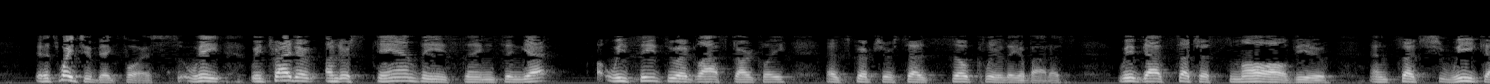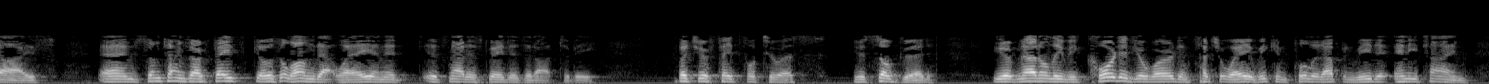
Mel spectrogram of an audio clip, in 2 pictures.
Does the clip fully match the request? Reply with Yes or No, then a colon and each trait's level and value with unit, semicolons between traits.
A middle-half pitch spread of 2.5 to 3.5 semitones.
No: average, 4.6 semitones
